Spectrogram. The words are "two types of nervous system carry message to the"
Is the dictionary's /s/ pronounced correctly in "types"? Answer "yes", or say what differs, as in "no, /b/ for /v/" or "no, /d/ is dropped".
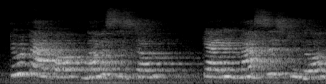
no, /s/ is dropped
